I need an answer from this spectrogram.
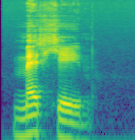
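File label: "mear-cheum", Scottish Gaelic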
